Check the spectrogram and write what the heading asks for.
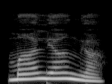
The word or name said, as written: ಮಾಲ್ಯಾಂಗ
